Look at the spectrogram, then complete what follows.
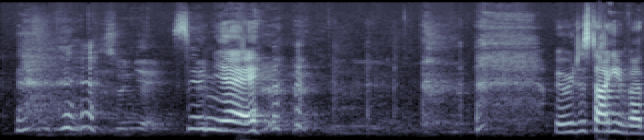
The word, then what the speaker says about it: Sugnet: Sugnet. Sugnet.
